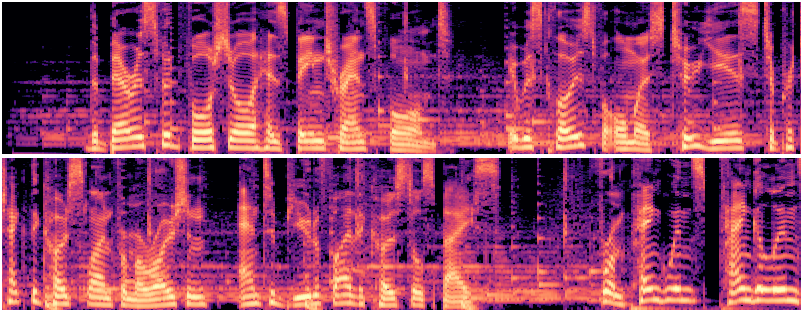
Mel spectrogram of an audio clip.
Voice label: english australian narration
